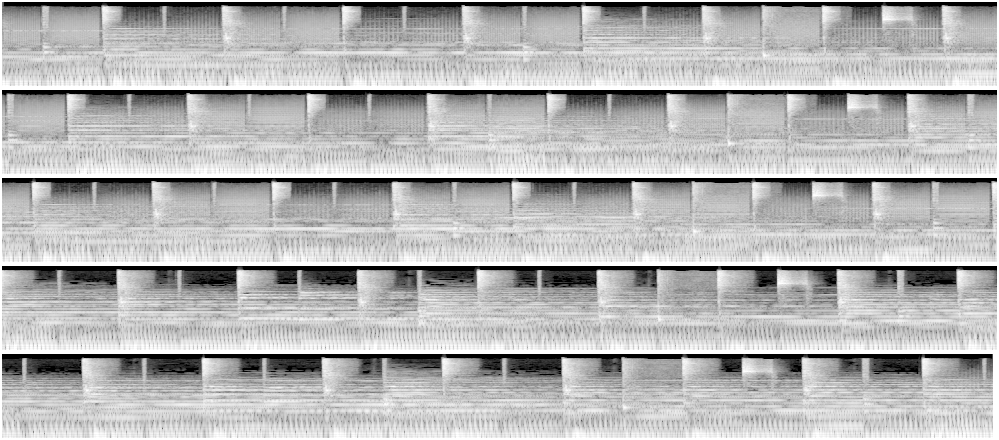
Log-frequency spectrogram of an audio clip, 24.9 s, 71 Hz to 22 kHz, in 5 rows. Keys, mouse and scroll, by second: 0.7 g, 1.5 click, 2.1 click, 2.4 g, 3.0 click, 3.5 shift+middle click, 5.9 g, 6.3 click, 6.7 click, 7.7 middle click, 9.5 KP_7, 12.0 shift+middle click, 14.1 x, 15.0 click, 15.5 x, 16.4 click, 17.2 click, 18.0 g, 19.0 click, 19.7 click, 20.0 g, 20.6 click, 21.1 click, 23.2 click.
